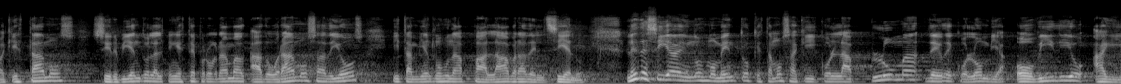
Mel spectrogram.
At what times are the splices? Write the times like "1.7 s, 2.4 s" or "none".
1.6 s, 2.4 s, 4.4 s, 9.4 s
